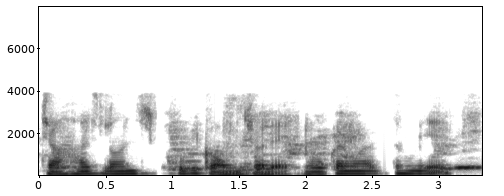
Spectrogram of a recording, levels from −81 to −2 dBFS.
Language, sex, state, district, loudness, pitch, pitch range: Bengali, male, West Bengal, Kolkata, -16 LUFS, 115 Hz, 105-115 Hz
